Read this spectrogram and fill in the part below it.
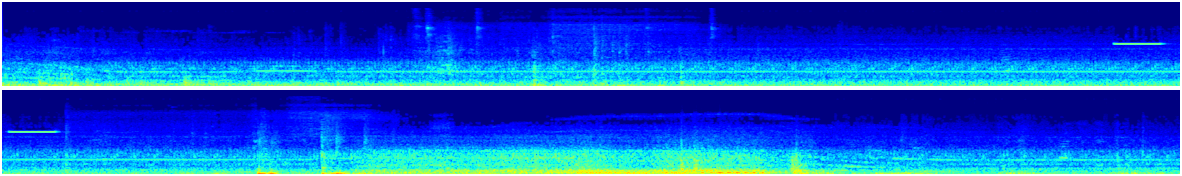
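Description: A vehicle engine hums steadily from inside, rising as the vehicle pulls away.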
